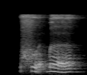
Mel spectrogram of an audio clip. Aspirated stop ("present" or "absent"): absent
